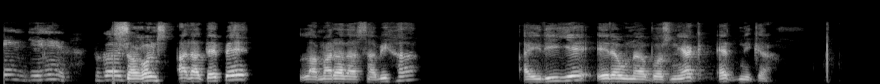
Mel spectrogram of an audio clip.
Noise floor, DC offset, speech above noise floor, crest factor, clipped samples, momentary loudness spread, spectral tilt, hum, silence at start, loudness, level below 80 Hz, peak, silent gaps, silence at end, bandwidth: under -90 dBFS; under 0.1%; over 74 dB; 18 dB; under 0.1%; 15 LU; -3 dB/octave; none; 0.05 s; -16 LUFS; -60 dBFS; 0 dBFS; 2.60-2.98 s; 1.05 s; 7.8 kHz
